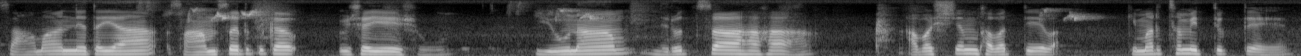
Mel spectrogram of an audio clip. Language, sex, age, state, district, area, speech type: Sanskrit, male, 18-30, Karnataka, Uttara Kannada, rural, spontaneous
